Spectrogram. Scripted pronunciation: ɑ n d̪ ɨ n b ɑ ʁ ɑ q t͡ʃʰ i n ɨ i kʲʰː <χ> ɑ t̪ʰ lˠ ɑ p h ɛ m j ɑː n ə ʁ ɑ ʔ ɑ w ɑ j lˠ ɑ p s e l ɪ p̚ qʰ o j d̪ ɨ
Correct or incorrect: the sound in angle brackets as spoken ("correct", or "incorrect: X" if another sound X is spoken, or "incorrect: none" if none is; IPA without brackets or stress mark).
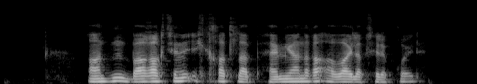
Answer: correct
